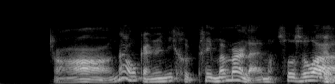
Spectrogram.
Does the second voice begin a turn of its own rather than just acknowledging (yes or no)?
yes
